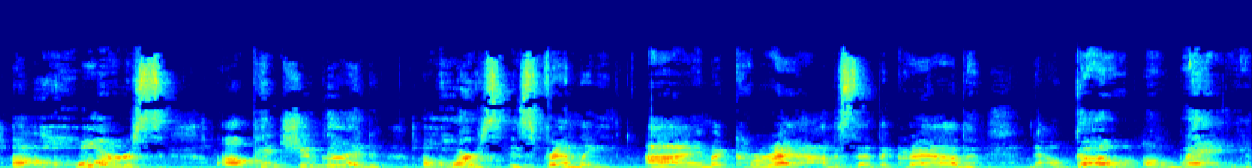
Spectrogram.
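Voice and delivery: loud cranky crab voice; grumpy crab. Acted. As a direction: bark it out like a crabby crab. Grumpy crab threatens Roy.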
